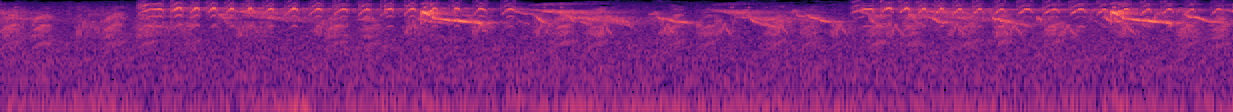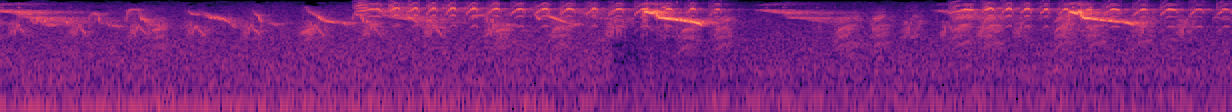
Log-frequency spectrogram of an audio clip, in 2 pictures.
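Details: Oriental white-eye trapping lure: four bursts of rapid high twittering, each ending in a sharp falling whistle, spaced about two and a half seconds apart.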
